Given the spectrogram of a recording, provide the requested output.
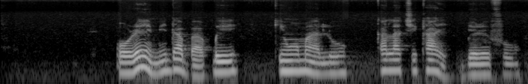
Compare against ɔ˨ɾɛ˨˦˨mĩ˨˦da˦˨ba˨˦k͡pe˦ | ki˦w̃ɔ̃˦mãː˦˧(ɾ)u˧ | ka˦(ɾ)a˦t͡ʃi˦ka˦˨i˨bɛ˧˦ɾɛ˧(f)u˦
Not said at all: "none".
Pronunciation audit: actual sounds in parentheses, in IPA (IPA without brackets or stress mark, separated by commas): l, l, f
